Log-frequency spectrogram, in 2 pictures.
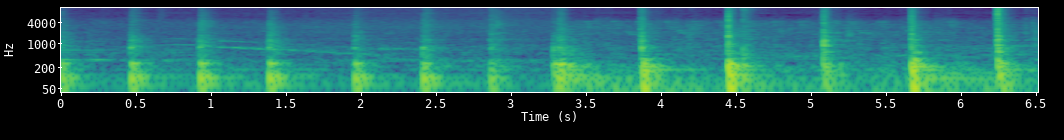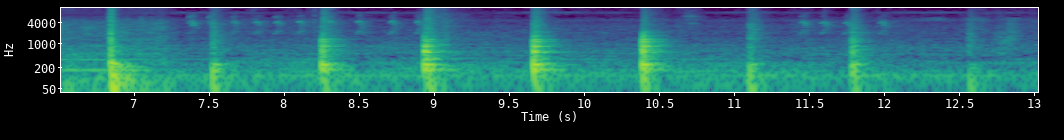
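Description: Long wooden pestle pounding peanuts in a wooden mortar: dull thuds at about two a second, weakening and stopping near the end.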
